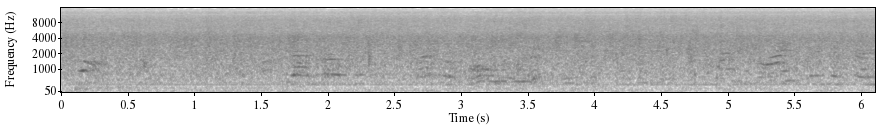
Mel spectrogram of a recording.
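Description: Steady rushing and splashing of a backyard pool's rock waterfall, with children's voices calling out from the pool over it.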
